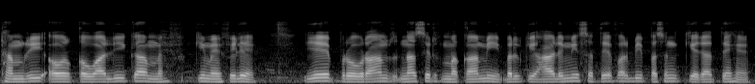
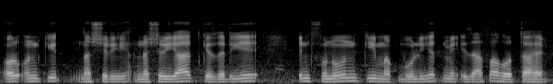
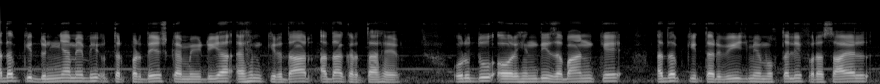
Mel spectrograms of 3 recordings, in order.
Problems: constant background noise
